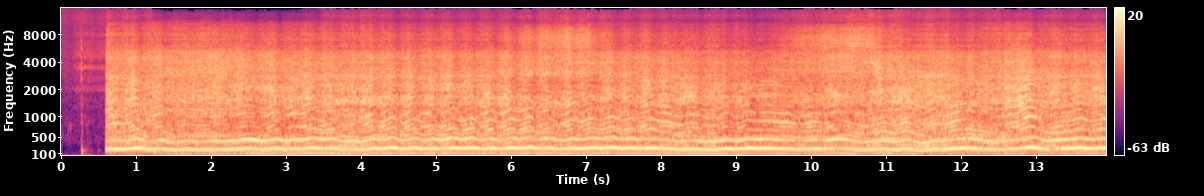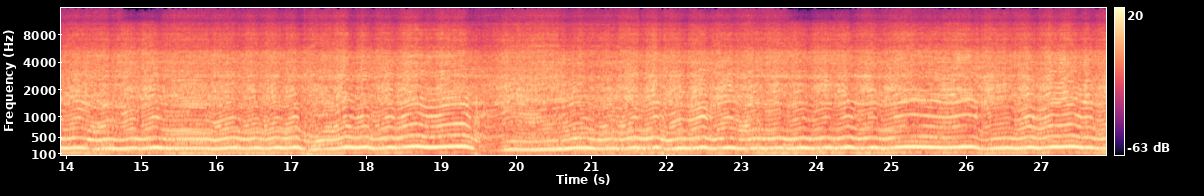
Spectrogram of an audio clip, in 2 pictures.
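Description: Snowmobile engine running hard at high, wavering revs, heard from on board the sled. About two-thirds of the way through the revs drop briefly as the throttle eases, then climb again.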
